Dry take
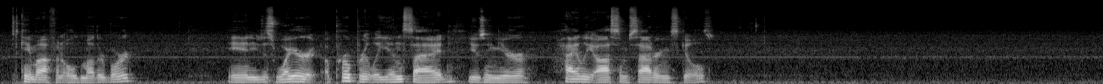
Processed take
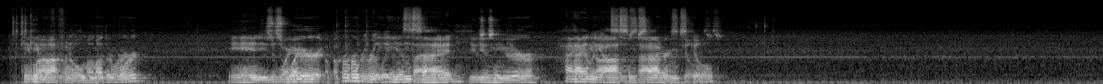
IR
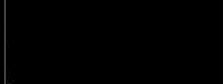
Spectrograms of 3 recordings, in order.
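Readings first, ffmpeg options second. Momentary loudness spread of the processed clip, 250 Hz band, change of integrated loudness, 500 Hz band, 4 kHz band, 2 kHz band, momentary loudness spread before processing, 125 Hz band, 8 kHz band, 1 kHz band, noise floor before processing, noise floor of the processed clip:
9 LU, +2.0 dB, +1.5 dB, +2.0 dB, +2.0 dB, +2.0 dB, 8 LU, +2.0 dB, +2.0 dB, +2.0 dB, -47 dBFS, -45 dBFS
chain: -filter_complex "[0:a]asplit=2[a][b];[1:a]atrim=start_sample=2205,adelay=87[c];[b][c]afir=irnorm=-1:irlink=0,volume=7.5dB[d];[a][d]amix=inputs=2:normalize=0,volume=-4dB"

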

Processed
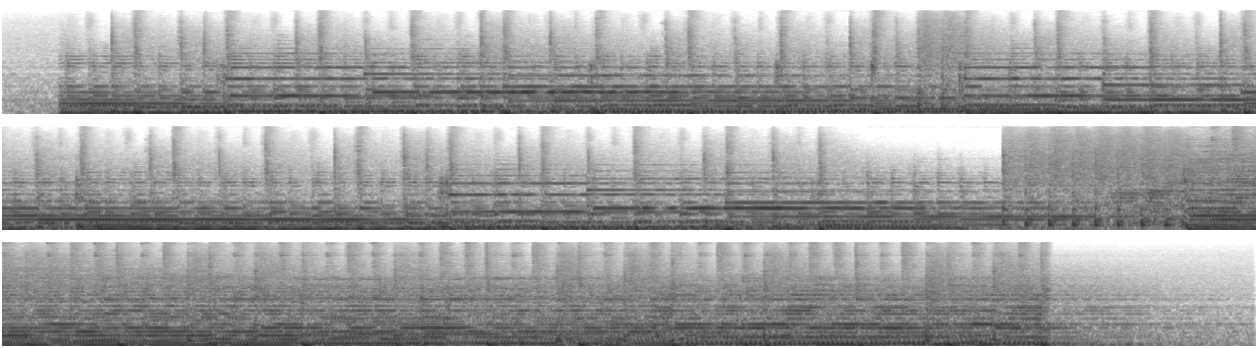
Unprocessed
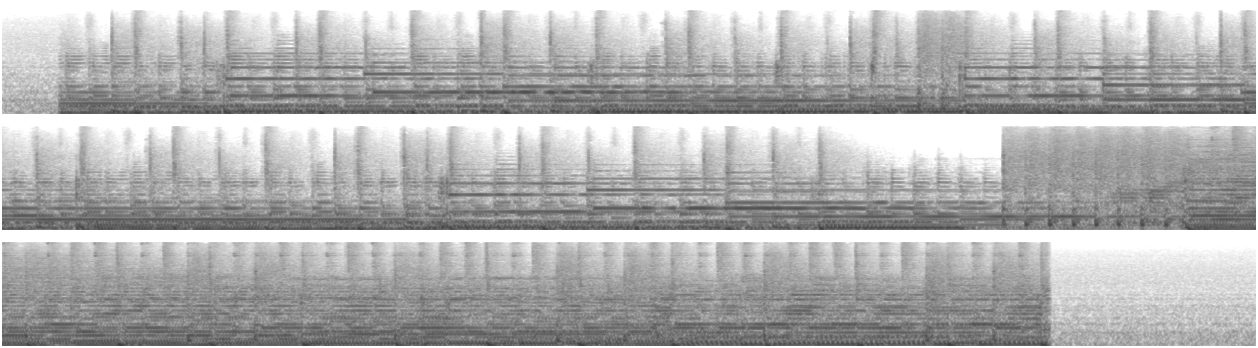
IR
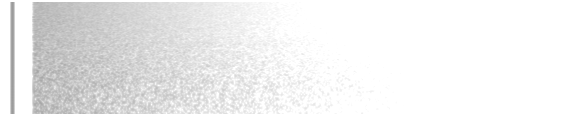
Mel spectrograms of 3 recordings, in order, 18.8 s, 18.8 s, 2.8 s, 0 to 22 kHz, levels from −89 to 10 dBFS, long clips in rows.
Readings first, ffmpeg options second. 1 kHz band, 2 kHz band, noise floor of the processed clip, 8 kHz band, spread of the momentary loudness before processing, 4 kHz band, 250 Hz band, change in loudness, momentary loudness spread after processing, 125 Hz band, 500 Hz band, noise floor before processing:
+7.5 dB, +5.5 dB, -29 dBFS, +4.0 dB, 3 LU, +5.5 dB, +7.5 dB, +7.0 dB, 4 LU, +7.0 dB, +7.5 dB, -46 dBFS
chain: -filter_complex "[0:a]bandreject=f=1.7k:w=15,asplit=2[a][b];[b]adelay=15,volume=-11dB[c];[a][c]amix=inputs=2:normalize=0,asplit=2[d][e];[1:a]atrim=start_sample=2205,lowpass=4.5k[f];[e][f]afir=irnorm=-1:irlink=0,volume=-8.5dB[g];[d][g]amix=inputs=2:normalize=0,volume=4dB"

